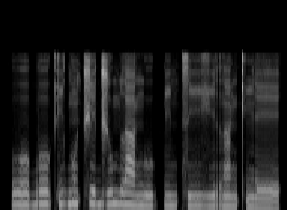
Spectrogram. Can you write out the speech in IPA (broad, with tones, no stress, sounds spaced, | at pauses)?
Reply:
β oː˨ b oː˦˨ kʼ i˦ ɡʷ ũ˦ t͡ʃ ɪ˦ d͡ʒ u˦ m l a˦˨ ŋ uː˨ k͡p i˨ m t͡s iː˨ ɣ i˨ r ã˦ ŋ kʼ ĩ˨ ɾ eː˨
